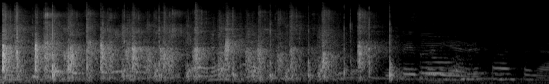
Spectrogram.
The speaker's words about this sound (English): We just got a hand for these five. There you go.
